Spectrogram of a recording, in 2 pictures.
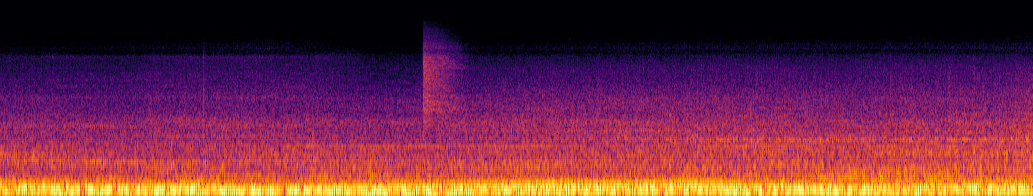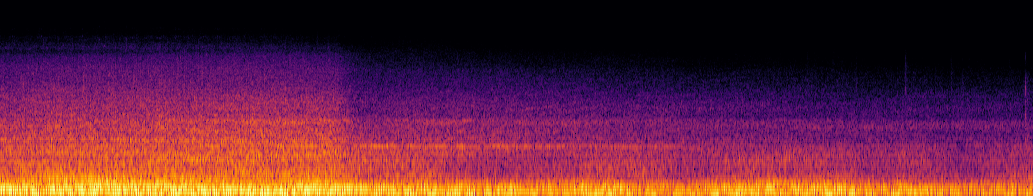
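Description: Idling semi-truck diesel engines, a steady low drone. About six seconds in, a sharp burst of air hiss from a truck's air brakes sets off a hiss that holds until about two-thirds of the way through, then cuts off suddenly.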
